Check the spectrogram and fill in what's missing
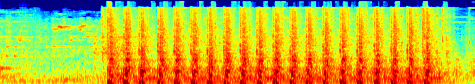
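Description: Submachine gun fire on the practice range in Battlefield V on Xbox One: a single rapid, loud, evenly spaced automatic burst lasting about two seconds after a brief quiet start.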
